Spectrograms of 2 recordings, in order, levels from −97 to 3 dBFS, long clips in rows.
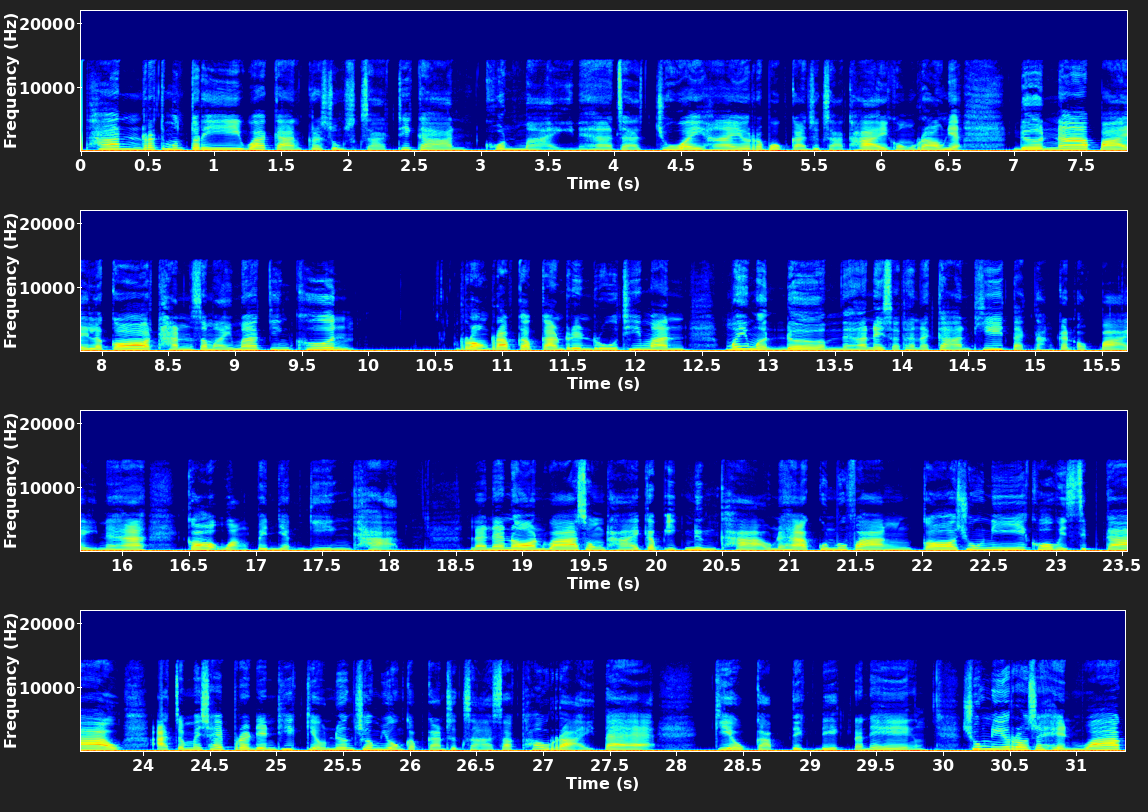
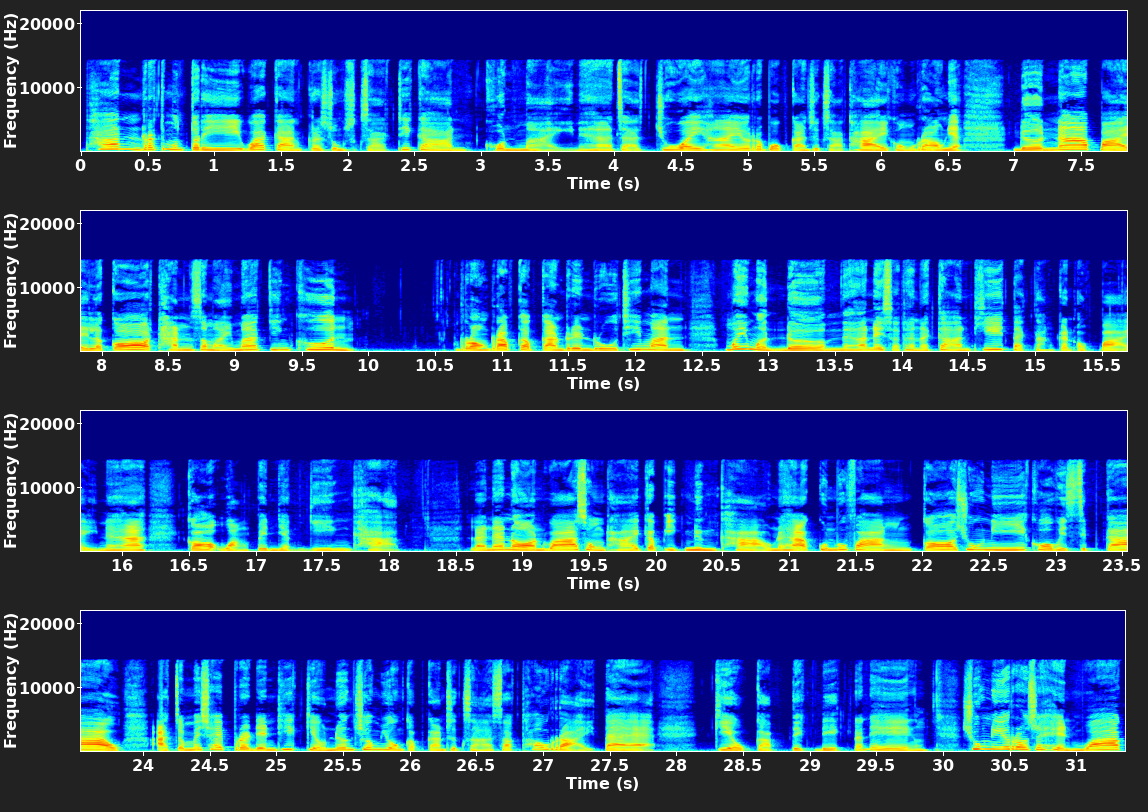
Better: second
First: low rumble; noticeable; throughout; 10 dB below the speech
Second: none

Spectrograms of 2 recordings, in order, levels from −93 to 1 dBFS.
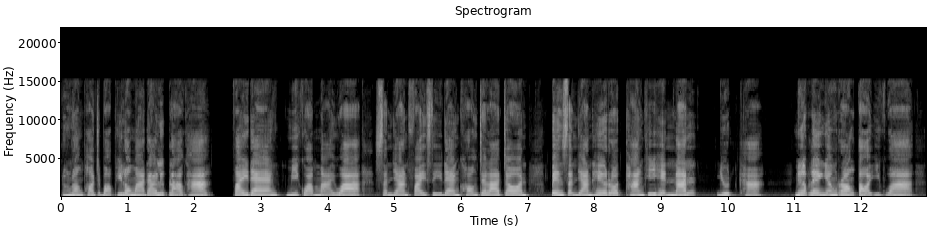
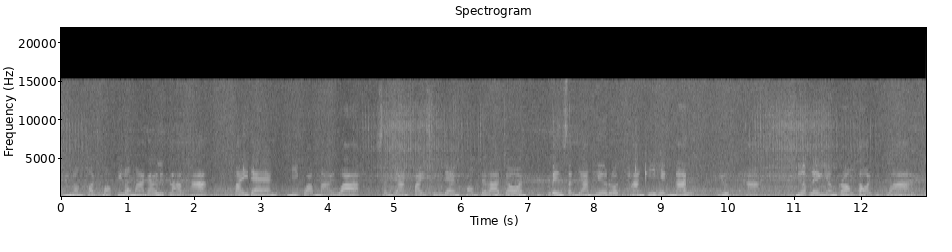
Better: first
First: none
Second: hiss; loud; throughout; 2 dB below the speech

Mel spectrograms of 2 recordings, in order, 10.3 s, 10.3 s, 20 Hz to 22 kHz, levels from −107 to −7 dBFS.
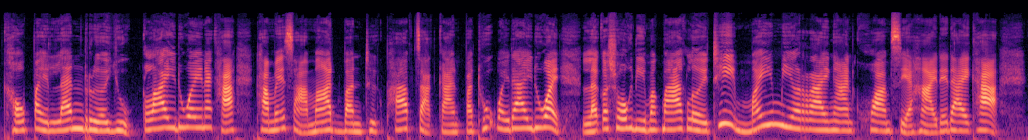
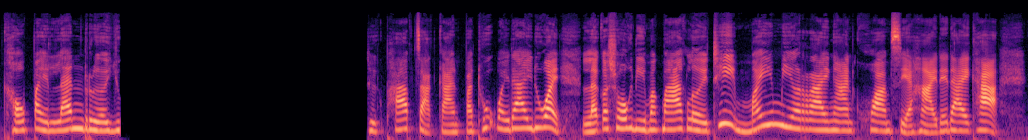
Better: first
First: none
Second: audio cutting out; at 1 s for 2.5 s

